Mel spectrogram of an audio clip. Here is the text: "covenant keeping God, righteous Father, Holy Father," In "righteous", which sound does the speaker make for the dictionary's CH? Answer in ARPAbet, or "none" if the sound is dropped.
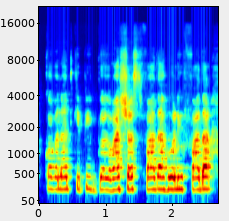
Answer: SH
